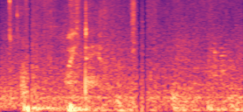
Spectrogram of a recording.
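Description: Near silence, with faint low voices.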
